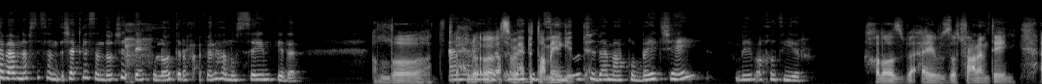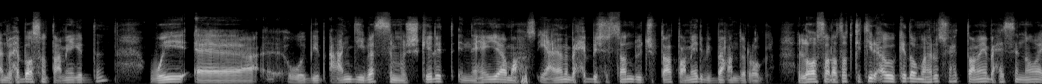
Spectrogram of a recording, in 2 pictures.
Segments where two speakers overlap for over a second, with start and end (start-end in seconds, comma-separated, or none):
4.5-6.0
